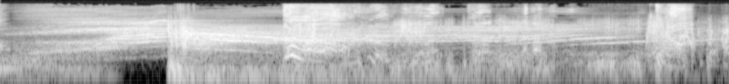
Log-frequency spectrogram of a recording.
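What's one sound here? A man yells fiercely, close by.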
